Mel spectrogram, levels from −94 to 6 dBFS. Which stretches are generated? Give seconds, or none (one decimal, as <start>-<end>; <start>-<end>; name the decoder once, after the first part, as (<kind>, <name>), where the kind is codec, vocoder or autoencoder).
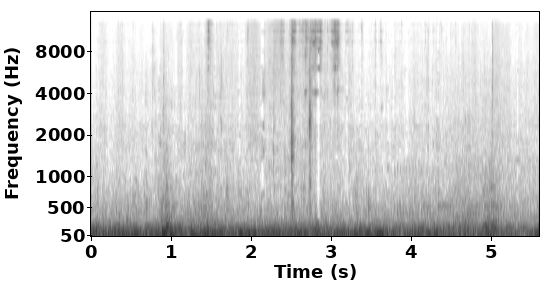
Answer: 0.0-0.5 (vocoder, BigVGAN v2); 1.0-4.4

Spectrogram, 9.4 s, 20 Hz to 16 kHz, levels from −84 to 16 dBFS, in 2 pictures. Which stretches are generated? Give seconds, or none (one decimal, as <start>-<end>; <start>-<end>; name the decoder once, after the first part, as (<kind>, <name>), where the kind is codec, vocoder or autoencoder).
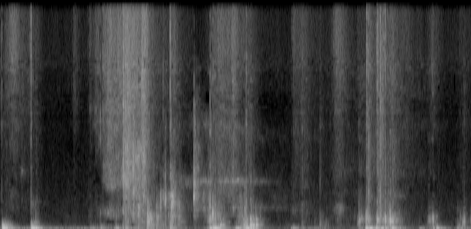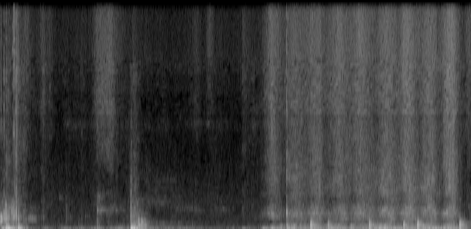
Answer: none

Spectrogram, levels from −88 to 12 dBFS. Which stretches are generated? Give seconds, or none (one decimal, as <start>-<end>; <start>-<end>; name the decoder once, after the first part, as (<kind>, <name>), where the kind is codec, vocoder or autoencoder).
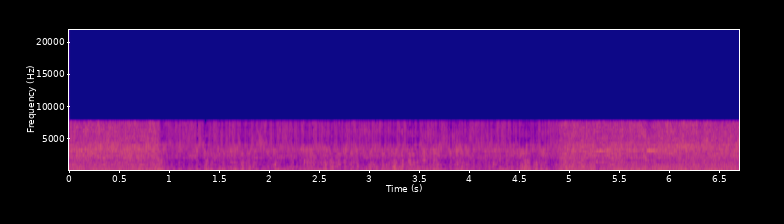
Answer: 0.9-4.9 (vocoder, BigVGAN v2)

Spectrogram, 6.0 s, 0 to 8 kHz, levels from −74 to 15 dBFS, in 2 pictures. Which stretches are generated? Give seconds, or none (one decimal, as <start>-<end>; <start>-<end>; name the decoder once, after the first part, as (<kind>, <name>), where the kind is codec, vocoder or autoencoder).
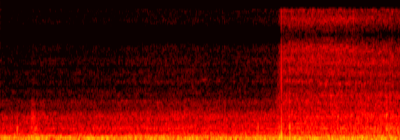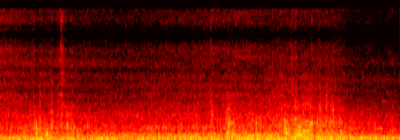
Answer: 0.0-0.8 (vocoder, BigVGAN v2); 2.3-5.3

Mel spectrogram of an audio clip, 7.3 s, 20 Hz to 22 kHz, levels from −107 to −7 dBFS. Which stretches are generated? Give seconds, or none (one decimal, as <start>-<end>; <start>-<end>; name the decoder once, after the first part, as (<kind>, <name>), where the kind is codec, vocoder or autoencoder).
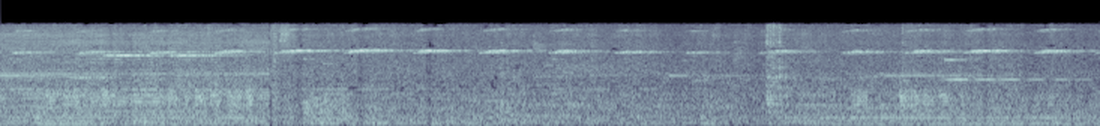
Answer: none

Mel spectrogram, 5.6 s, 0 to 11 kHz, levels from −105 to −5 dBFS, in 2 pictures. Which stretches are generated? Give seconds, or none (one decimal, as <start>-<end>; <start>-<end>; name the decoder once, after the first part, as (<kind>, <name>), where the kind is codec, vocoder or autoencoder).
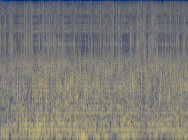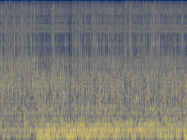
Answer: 0.0-5.6 (vocoder, BigVGAN v2)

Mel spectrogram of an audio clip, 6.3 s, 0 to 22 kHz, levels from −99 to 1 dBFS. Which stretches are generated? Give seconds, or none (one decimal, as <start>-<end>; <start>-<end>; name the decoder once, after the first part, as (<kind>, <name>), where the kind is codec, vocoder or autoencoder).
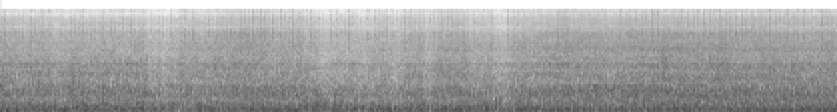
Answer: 0.0-0.5 (vocoder, BigVGAN v2); 1.1-1.5; 3.4-4.9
